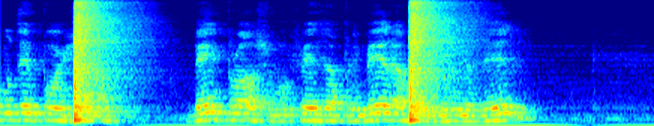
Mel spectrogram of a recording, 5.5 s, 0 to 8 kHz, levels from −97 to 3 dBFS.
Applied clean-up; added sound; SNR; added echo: none; Snare drum; -4 dB; reverberation time 0.4 s.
